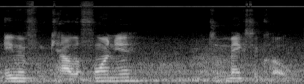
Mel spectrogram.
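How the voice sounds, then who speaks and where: A man's voice: medium pitch, moderate pace, gravelly, heavy background noise. An American man delivering a rambling monologue in short, declamatory, preacher-like phrases. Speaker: self-promoting musician.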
